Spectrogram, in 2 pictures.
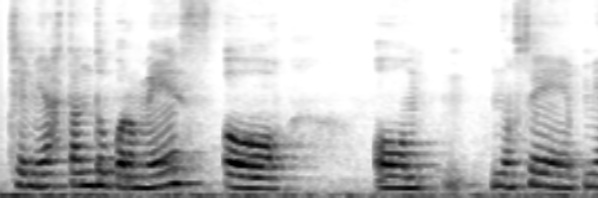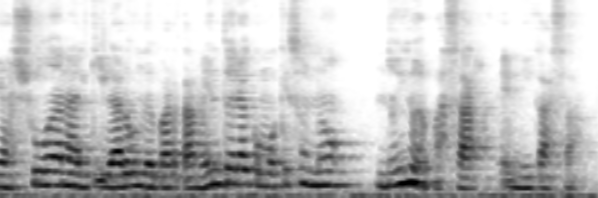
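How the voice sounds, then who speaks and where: A woman with a Rioplatense accent, plus noticeable background noise and audible room echo. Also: fairly slow pace. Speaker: podcaster. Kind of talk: casual monologue. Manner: conversational with fillers.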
